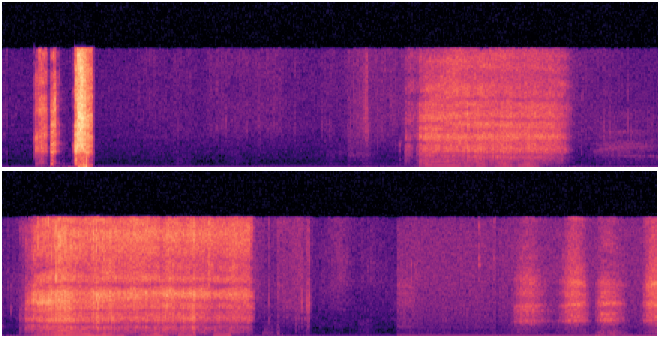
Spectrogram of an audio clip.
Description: A younger female sneezing then blowing her nose twice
